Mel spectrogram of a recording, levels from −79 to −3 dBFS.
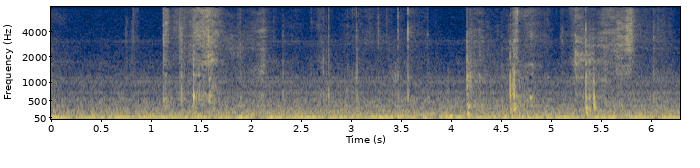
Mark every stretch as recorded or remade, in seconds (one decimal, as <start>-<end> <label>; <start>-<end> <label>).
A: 0.0-3.7 recorded; 3.7-4.2 remade; 4.2-6.3 recorded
